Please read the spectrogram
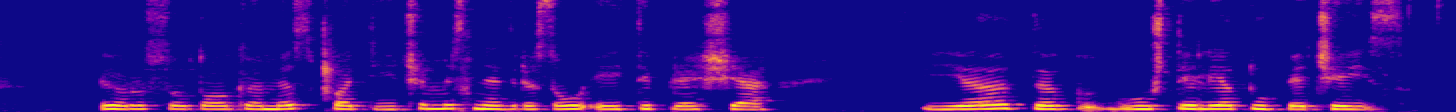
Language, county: Lithuanian, Klaipėda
